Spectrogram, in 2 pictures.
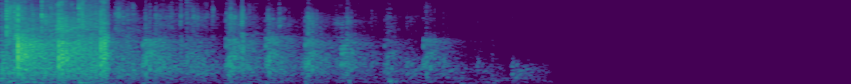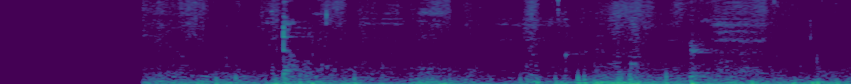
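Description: A church audience applauds to welcome a preacher with faint clapping that fades out into a few seconds of silence before further clapping and noise return.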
